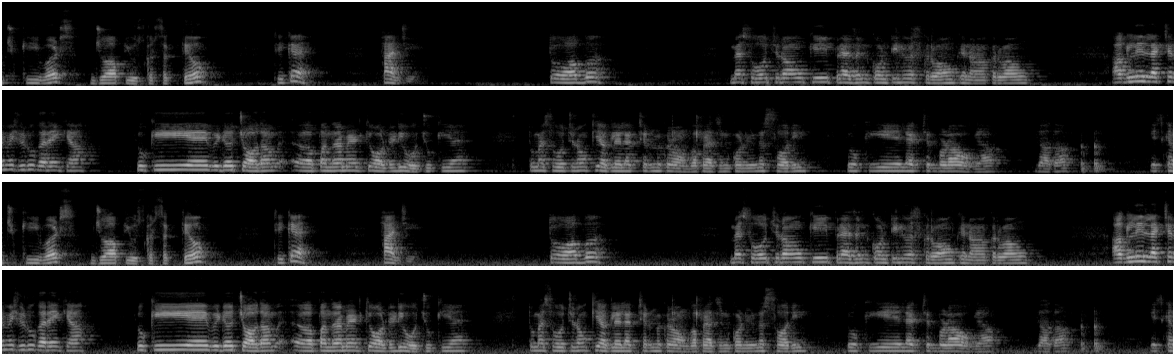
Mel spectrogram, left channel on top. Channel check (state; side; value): noise; right; rumble, 24 dB below the sound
